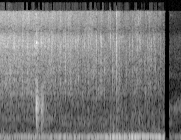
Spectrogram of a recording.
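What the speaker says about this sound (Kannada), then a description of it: "ಈಗ ನೋಡಿ ನಾನು ಒಗ್ಗರಣೆನ ಚಟ್ನಿಗೆ ಸೇರಿಸ್ಕೊಳ್ತಾ ಇದ್ದೀನಿ" Hot mustard seed tempering poured into chutney, giving a burst of close, crackling sizzle that continues steadily over a low hum before cutting off abruptly.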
